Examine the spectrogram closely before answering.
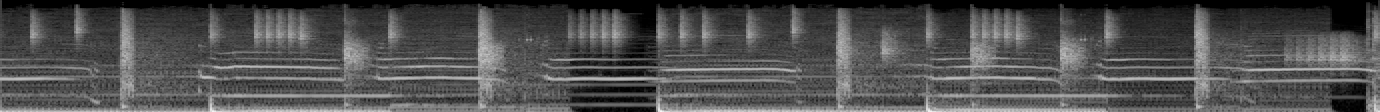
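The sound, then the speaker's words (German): Loud, repeated cat meows arranged rhythmically over a thumping bass beat, with sharp percussive hits between them and no talking. “Ich könnte hier Katzenklänge spielen und sicher wär der Sieg”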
